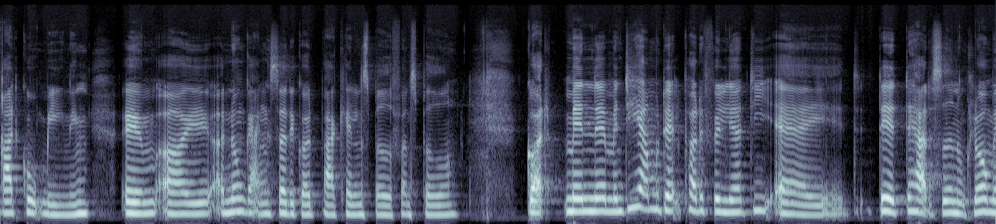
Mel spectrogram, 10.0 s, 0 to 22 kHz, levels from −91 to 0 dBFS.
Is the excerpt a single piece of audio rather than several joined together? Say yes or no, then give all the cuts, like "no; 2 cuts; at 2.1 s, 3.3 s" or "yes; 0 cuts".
yes; 0 cuts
